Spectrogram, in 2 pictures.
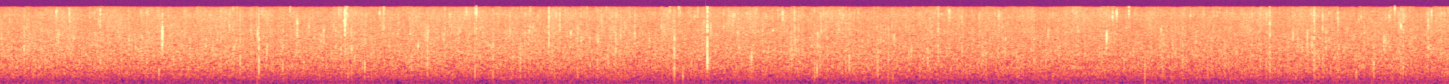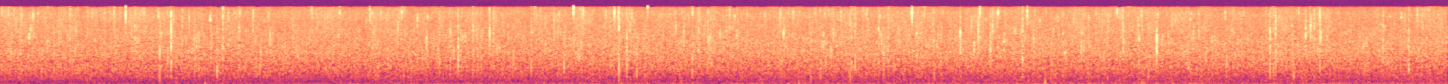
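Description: Near silence: a faint, even hiss sprinkled with many small soft crackles.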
